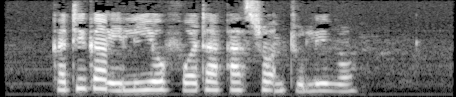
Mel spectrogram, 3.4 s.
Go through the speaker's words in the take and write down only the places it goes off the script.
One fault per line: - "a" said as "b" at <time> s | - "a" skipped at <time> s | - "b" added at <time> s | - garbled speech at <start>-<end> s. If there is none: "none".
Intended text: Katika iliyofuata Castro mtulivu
none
